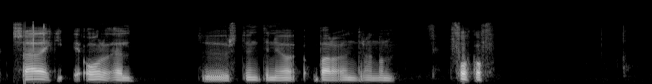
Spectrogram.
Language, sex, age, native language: Icelandic, male, 14, Icelandic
